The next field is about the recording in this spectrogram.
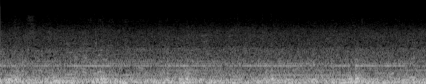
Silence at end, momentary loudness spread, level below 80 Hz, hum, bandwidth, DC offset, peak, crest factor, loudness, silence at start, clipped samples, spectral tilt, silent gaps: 0 s; 3 LU; -26 dBFS; none; 10.5 kHz; under 0.1%; -6 dBFS; 14 dB; -22 LUFS; 0 s; under 0.1%; -8.5 dB/octave; none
